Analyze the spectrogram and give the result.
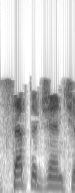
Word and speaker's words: Septuagint: Now, some people pronounce that Septuagint. I pronounce it Septuagint.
